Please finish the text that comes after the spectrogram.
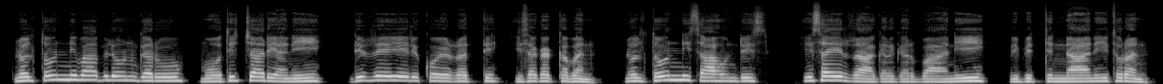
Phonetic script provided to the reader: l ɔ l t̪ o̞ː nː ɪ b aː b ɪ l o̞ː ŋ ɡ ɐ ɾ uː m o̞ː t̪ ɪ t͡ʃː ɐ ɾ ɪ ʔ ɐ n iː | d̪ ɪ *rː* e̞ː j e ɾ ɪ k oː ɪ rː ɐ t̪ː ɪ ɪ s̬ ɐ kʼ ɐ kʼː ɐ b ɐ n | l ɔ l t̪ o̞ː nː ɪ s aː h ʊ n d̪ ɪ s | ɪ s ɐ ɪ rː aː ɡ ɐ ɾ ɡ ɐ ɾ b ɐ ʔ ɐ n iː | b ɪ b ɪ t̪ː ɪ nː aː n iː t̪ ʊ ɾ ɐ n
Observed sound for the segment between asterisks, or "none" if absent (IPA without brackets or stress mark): rː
